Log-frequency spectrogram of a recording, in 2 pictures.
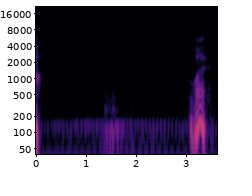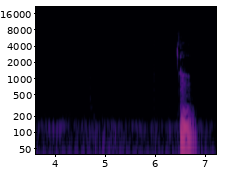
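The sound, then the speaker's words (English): Two sharp, breathy gasps from a person, about three seconds apart, fairly loud against a quiet background hum. “I will say, sometimes I feel like your gasp set me up for something that then ends up not being as big, but that was on brand.”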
